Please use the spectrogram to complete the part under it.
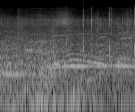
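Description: A volleyball thumps off a player's arms.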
